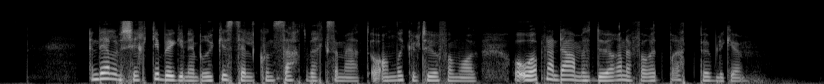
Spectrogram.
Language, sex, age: Norwegian, female, 25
